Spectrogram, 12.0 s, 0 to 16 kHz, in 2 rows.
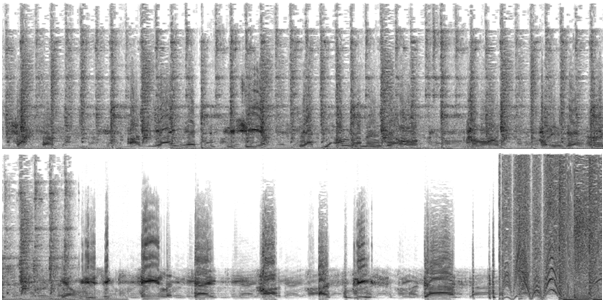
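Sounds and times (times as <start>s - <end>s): filtered spoken vocal sample: 0.0s - 11.3s.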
